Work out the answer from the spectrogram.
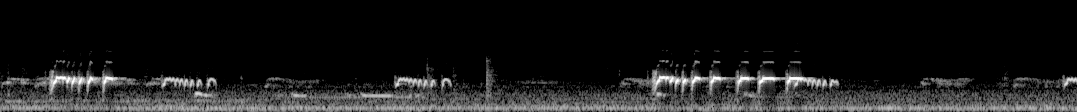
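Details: Local zebra doves, male and female, calling in exchange; two loud rapid runs of clipped cooing notes about six seconds apart, with quieter short coo phrases between them.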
